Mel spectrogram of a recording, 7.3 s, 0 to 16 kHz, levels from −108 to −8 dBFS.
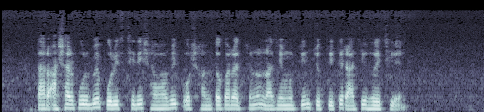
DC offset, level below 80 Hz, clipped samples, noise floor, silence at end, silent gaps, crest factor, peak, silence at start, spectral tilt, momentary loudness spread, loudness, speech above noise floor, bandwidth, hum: under 0.1%; -52 dBFS; under 0.1%; -57 dBFS; 1.15 s; none; 18 dB; -4 dBFS; 0.55 s; -9 dB/octave; 6 LU; -21 LUFS; 37 dB; 10.5 kHz; none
